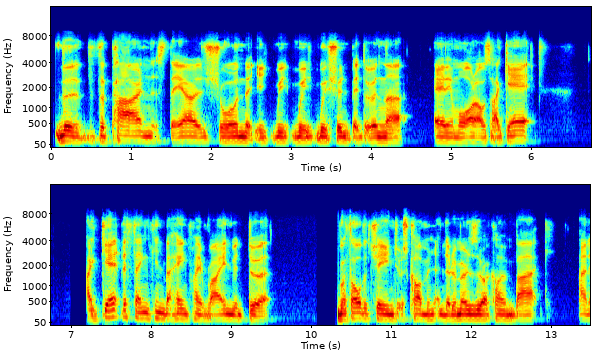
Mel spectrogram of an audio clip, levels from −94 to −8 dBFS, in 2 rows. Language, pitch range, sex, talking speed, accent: English, 90-105 Hz, male, 205 wpm, British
